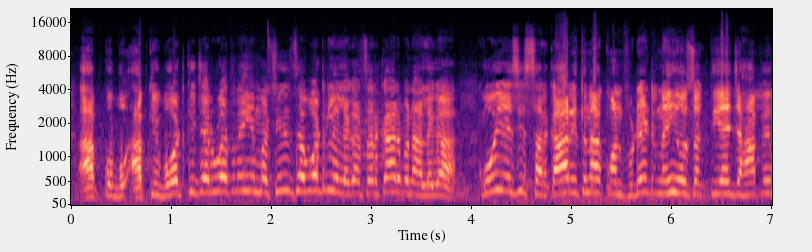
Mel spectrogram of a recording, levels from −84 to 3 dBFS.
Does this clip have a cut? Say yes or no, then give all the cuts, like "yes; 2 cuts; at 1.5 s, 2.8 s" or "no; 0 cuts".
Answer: yes; 1 cut; at 4.0 s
